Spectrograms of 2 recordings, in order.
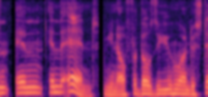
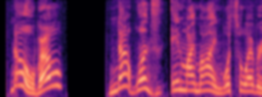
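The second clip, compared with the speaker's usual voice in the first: much higher, loud outburst; emphatic no; 9 semitones higher, 6 dB louder than usual. Real, not acted. Teller insists it never crossed his mind, shouting. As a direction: blurt it out, incredulous. Teller denies he'd ever guess.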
